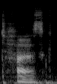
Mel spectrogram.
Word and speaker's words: TU5CC: That's pronounced Tusk, TU5CC.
